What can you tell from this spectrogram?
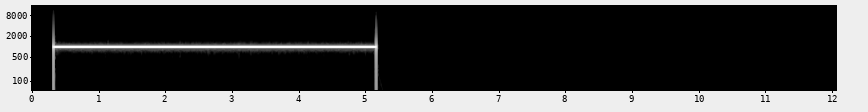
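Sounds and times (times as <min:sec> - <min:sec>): steady reference tone beep: 0:00.3 - 0:05.2.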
